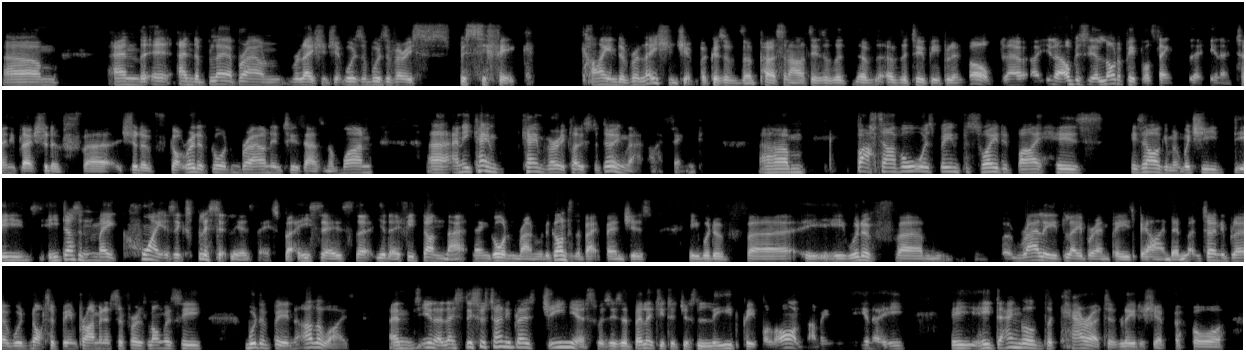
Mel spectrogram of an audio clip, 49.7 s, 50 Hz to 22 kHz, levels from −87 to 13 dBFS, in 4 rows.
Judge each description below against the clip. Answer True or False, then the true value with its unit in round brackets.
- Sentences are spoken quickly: True (210 wpm)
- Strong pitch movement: True (7.5 semitones)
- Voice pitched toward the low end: False (155 Hz)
